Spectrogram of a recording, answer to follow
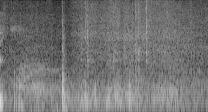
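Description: Vegetables sizzling in a metal tray inside a hot pizza oven, with one sharp knock a little after half a second as the tray is shifted.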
